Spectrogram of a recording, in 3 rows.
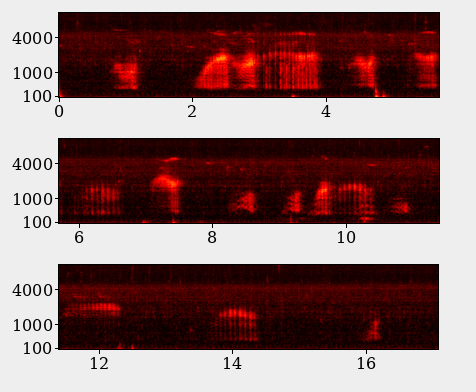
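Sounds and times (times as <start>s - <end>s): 
frog croaks: 0.8s - 1.3s, 2.0s - 7.6s, 8.2s - 12.4s, 13.7s - 14.4s, 15.9s - 16.3s.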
